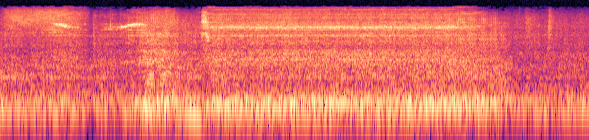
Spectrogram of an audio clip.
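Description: Car engine running steadily with road noise while driving, heard from inside the cabin.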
